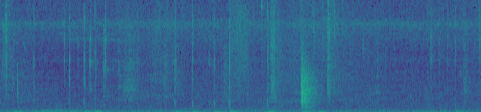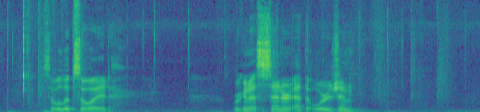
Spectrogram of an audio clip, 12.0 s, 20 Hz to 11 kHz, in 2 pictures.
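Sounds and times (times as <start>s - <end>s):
stylus tapping on tablet screen: 0.2s - 4.2s, 10.7s - 12.0s.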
